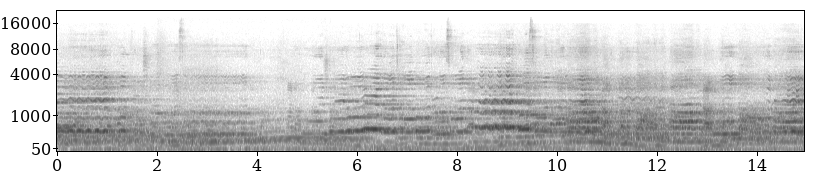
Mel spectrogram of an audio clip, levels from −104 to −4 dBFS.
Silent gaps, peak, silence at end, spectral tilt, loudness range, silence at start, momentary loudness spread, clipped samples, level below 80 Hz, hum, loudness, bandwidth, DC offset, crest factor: none; -24 dBFS; 0 s; -5.5 dB/octave; 9 LU; 0 s; 12 LU; under 0.1%; -60 dBFS; none; -42 LUFS; 16 kHz; under 0.1%; 16 dB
